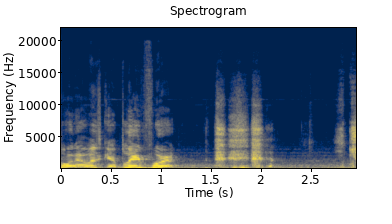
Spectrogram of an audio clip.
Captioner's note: sobbing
